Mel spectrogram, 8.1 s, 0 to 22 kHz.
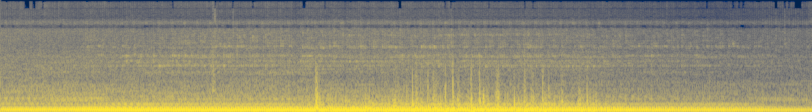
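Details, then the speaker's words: Toyota FJ40 with 77,000 miles after an exhaust leak repair with a homemade gasket: deep, steady, even idle with a smooth low rumble and no puffing or ticking from the exhaust; much quieter, normal running. "Well, it is a lot quieter, guys, and now I can actually hear the exhaust working."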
